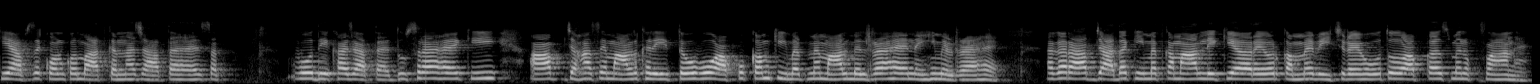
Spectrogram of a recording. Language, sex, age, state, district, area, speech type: Hindi, female, 18-30, Madhya Pradesh, Chhindwara, urban, spontaneous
